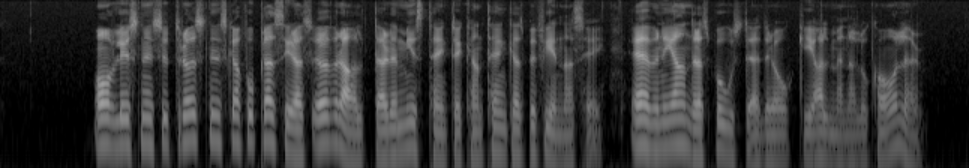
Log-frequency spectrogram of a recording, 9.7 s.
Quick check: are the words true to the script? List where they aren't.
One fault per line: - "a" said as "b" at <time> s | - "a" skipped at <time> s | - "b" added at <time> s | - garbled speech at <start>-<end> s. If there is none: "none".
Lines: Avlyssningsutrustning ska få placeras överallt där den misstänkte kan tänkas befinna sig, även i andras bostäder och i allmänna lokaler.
none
